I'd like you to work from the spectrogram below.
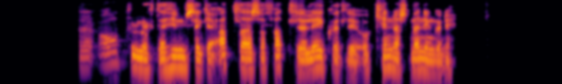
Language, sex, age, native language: Icelandic, male, 20-29, Icelandic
